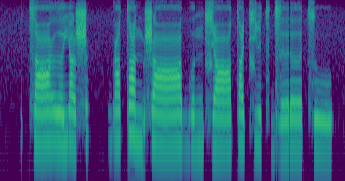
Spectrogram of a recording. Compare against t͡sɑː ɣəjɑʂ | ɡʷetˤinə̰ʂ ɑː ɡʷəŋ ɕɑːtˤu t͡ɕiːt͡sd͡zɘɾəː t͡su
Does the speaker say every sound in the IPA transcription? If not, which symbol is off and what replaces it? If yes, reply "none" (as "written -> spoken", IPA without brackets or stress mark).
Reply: none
